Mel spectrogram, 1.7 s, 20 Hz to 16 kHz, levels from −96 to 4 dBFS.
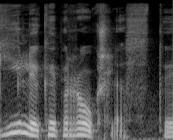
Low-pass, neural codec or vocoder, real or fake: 14.4 kHz; none; real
